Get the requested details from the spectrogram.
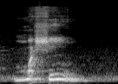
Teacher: In machine, CH is pronounced as sh, not ch and k here.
